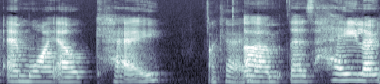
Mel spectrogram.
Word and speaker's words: Mylk: And literally, I don't even understand how there's no milk in there because it's so creamy. It's amazing. So there are brands out there, like there's a brand called Milk, spelled with a Y, MYLK.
